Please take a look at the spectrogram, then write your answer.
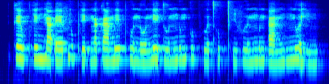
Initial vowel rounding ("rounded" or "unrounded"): unrounded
